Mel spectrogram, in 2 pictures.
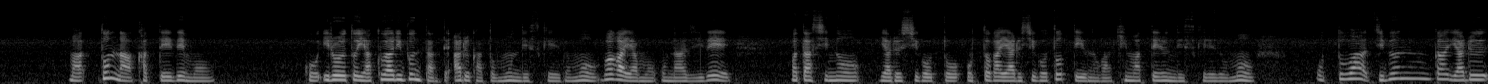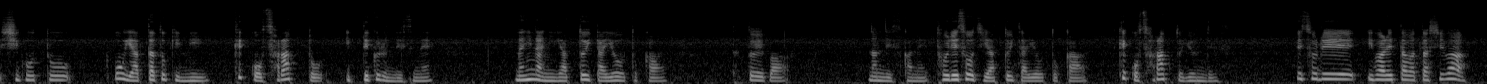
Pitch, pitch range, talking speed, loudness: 180 Hz, 160-215 Hz, 305 characters per minute, -35 LUFS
